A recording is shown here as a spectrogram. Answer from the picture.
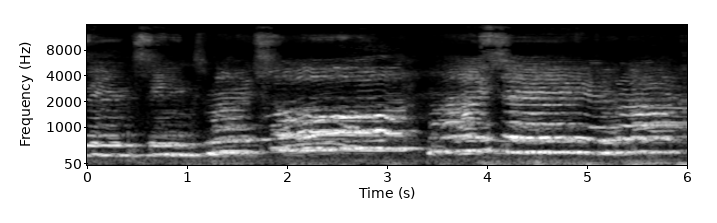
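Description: A class of young children singing together in unison, holding a few long notes.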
